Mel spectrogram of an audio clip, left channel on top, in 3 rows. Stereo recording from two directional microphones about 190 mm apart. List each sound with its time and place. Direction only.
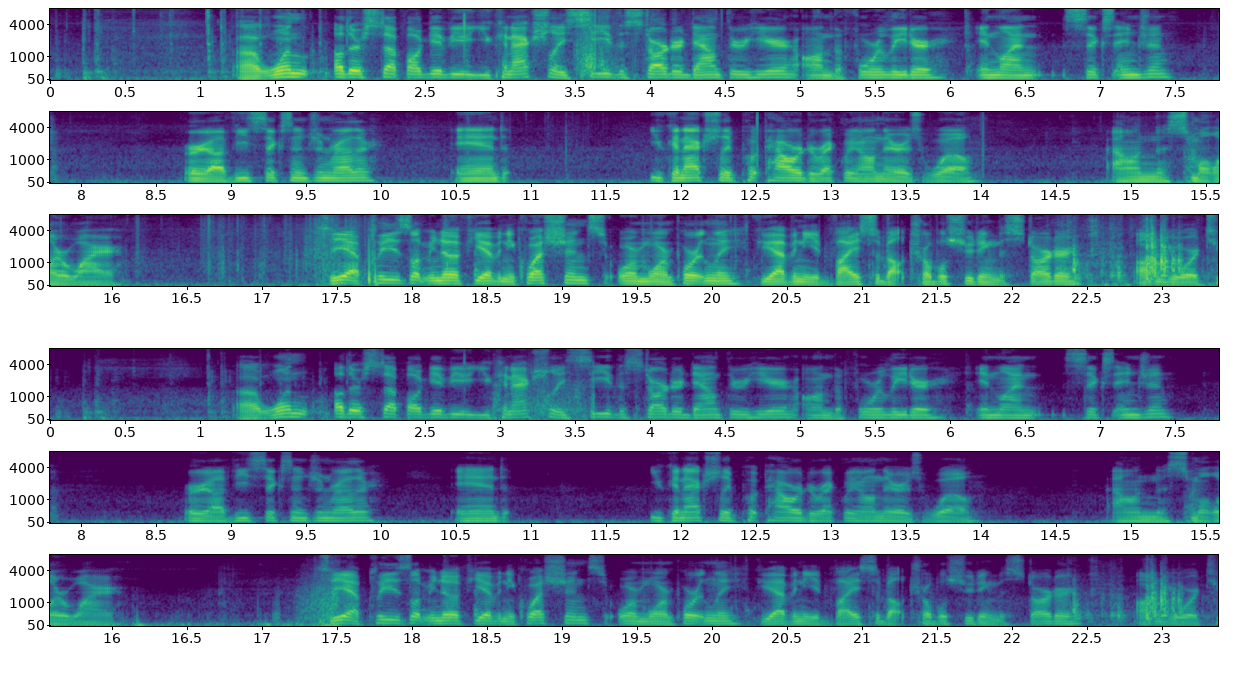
1.2 s speech: 45° left (ahead or behind); by 7.4 s 20° left (ahead or behind)
8.6 s speech: 20° left (ahead or behind)
17.7 s speech: 15° left (ahead or behind)
18.0 s speech: 30° left (ahead or behind); by 23.3 s 50° left (ahead or behind)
